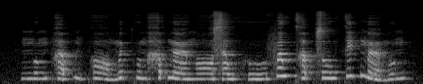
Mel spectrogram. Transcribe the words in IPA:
ŋ ʊ˨˧ ŋ pʰ ɐ˨˥ p̚ ɪ˨˩ ŋ pʰ ɔː˨˩ m ɵ˧ t̚ kʷ ɐ˨ m h ɐ˧ p̚ n̪ œː˨ ŋ ɔː˨ s ɐ˨ w h uː˨˧ f ɐ˥ w t̪ʰ ɐ˧ p̚ s o˧ w t̪ ɪ˥ k̚ ŋ œː˨˩ m ʊ˧ ŋ

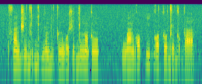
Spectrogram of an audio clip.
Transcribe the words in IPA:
s ã˧ d͡ʒ i˧ d i˧ ɡ i˨ ɡ ɛ̃˧ b i˨ t ĩ˨ w o˨ ʃ e˨˦ ɡ e˦ n ɔ̃˧ t ũ˧ | w ã˧ ɡ ɔ˦ k i˦ ɡ ɔ˧ t o˦ d e˧ d o˨ ɡ a˨

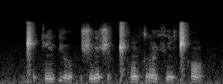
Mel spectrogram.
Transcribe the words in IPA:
ɡ͡ǁ ə kʲ ẽ pʲ o | ʃ ə ɾʲ ɛ̃ ʃ ə ǁʰ õ k r õ fʲ ã ǁʰ ɔ̃

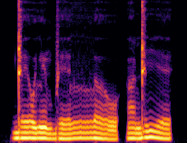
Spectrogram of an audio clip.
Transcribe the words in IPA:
ɖ e o̯ lʲ ə̃ b e lː ə o̯ | ã ɖ i e̯

